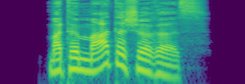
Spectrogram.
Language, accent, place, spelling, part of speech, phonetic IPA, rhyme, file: German, Germany, Berlin, mathematischeres, adjective, [mateˈmaːtɪʃəʁəs], -aːtɪʃəʁəs, De-mathematischeres.ogg
- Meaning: strong/mixed nominative/accusative neuter singular comparative degree of mathematisch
